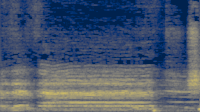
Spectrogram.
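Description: A group of women's voices singing or chanting one held note together, ending about a second and a half in.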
